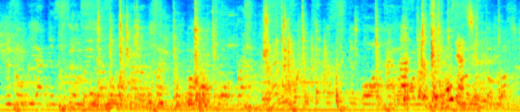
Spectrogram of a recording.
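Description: Table football game in play: the ball and the figures on the steel rods knock and clack in quick, irregular strikes, over background music.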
